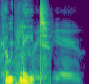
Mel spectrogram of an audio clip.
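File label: "complete", British female; lynne publishing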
